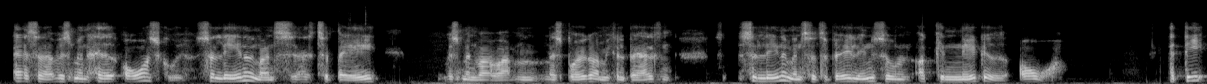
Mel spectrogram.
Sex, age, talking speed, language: male, 60-79, 150 wpm, Danish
